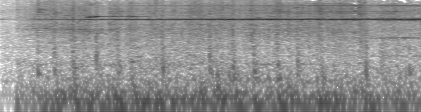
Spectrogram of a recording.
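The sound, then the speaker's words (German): A train rumbles steadily along the rails, heard from inside a compartment, with a sustained high metallic wheel squeal and faint rhythmic clacks over a heavy low-end roar, continuous with no talking. “Im Zug setzt sie sich in einem Abteil auf einen Fensterplatz.”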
